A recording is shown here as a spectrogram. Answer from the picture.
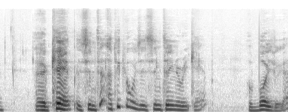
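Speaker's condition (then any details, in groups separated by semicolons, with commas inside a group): Cerebral palsy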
